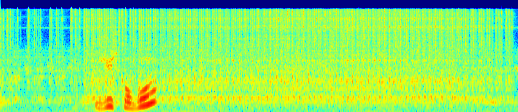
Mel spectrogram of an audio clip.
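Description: A sewing machine runs steadily in reverse along a fabric hem, an even, continuous mechanical whir that carries on alone after a speaking voice near the start.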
